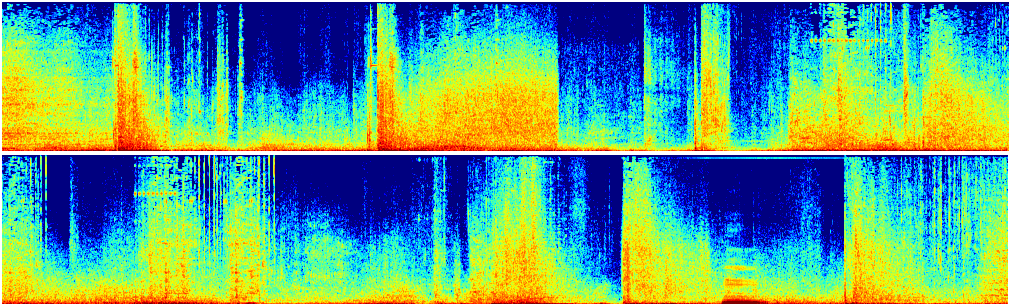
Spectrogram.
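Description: Guns fire in loud bursts.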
